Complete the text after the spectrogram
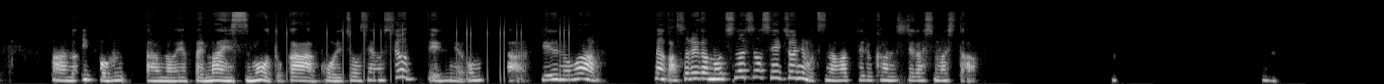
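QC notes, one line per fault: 2.87–5.70 s: train of clicks, roughly twenty uneven pops at about 6.7 per second, poking a few dB above the speech, likely interference from nearby gear.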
